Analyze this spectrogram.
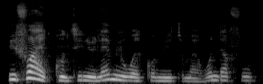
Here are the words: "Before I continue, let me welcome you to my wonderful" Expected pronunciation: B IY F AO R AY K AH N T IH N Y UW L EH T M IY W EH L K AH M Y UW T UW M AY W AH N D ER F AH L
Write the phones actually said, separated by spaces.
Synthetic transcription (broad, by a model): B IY F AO AY K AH N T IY N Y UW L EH M IY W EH K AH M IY T UW M AY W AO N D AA F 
